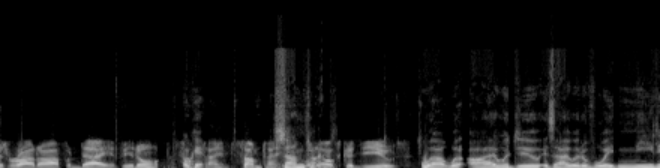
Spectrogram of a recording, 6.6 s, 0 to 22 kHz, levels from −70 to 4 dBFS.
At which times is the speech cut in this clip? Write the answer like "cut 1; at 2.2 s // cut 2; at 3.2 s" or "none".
none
